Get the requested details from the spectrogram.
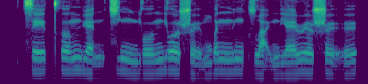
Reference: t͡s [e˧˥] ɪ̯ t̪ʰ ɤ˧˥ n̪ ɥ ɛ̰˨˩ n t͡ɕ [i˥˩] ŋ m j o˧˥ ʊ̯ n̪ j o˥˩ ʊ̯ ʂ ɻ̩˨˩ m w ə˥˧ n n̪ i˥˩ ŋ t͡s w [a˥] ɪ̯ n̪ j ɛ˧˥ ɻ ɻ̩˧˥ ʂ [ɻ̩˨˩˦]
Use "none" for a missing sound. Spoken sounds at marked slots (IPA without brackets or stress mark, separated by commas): e˧˥, i˥˩, a̰˨˩, ɻ̩˨˩˦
